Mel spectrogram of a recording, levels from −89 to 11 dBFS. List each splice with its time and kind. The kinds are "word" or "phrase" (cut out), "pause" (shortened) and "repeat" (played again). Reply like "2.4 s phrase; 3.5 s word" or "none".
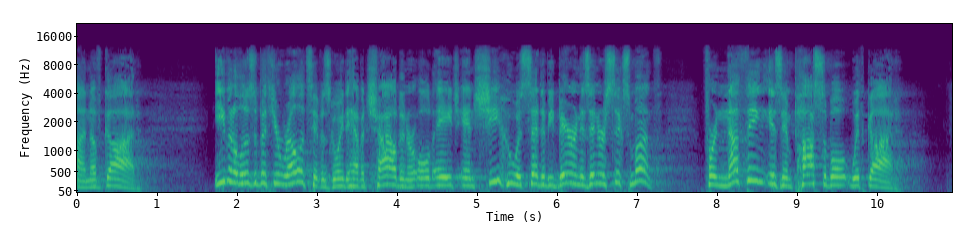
none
